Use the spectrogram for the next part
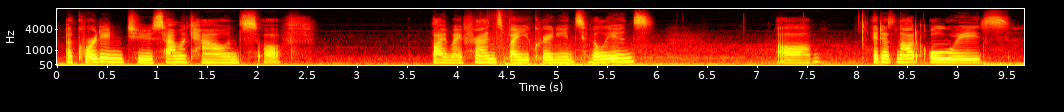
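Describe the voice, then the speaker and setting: A young woman from Russia in her twenties, answering interview questions in an earnest, hesitant way with many pauses and fillers, recorded outdoors on a campus. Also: mid-range voice, creaky, a little mellow. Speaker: master's student speaking about a protest.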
